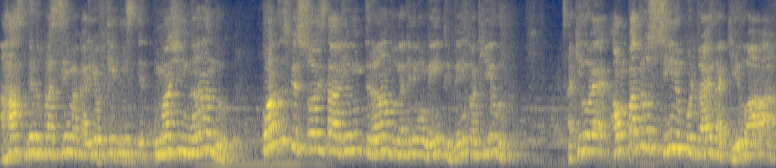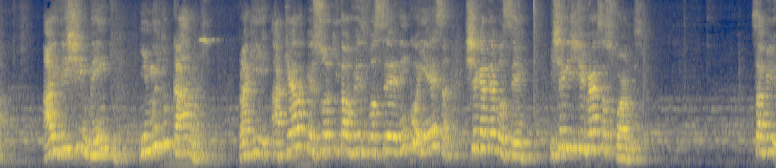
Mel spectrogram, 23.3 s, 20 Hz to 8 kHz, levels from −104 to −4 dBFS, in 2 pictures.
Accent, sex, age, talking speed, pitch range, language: Brazilian, male, 20-39, 130 wpm, 180-245 Hz, Portuguese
